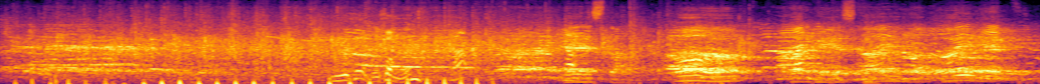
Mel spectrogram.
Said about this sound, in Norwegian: Det er synd, men det fortjener også en stor applaus.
